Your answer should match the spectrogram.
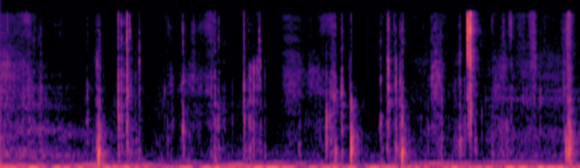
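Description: Tarot cards being picked up and gathered into a deck by hand: irregular light clicks and rustles of card against card.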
